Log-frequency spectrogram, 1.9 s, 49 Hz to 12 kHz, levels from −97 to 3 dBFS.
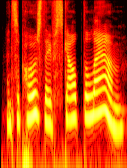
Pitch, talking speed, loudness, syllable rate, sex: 240 Hz, 190 wpm, -16 LUFS, 5.2 syllables/s, female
